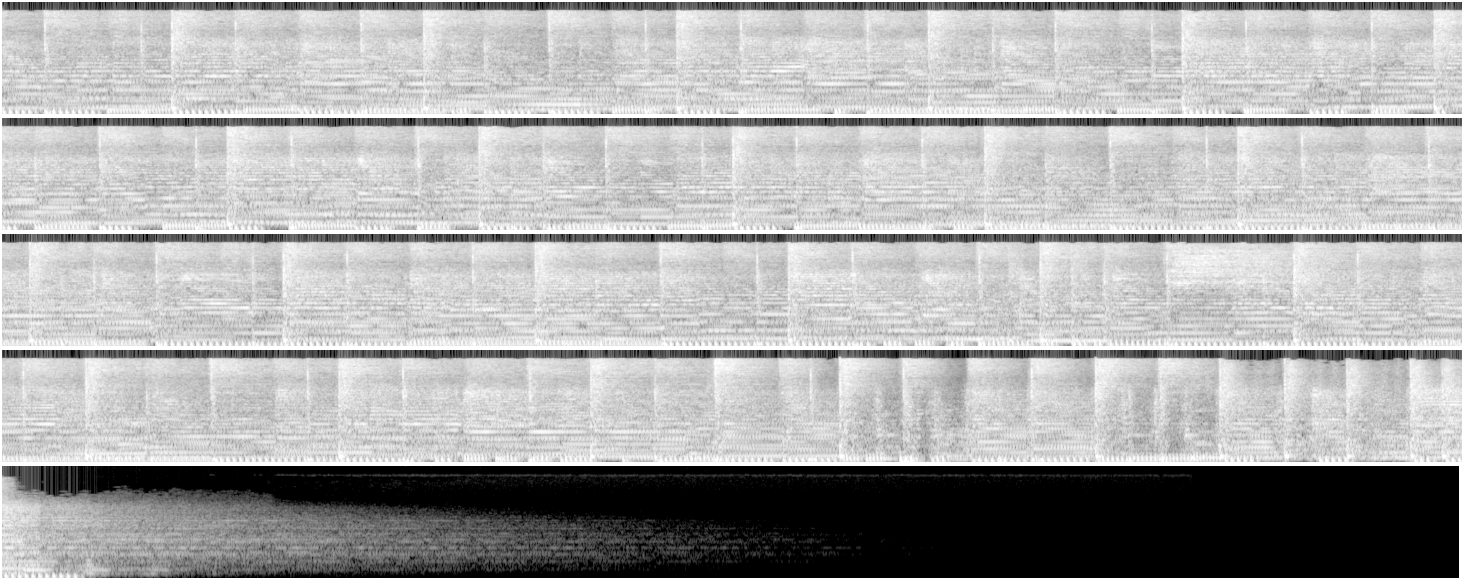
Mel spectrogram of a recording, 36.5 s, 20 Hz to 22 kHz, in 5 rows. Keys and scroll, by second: 18.1-19.4 typing, 28.1-29.3 typing.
